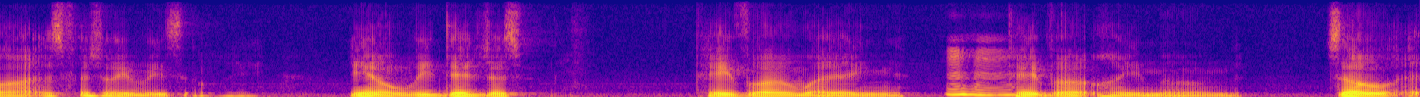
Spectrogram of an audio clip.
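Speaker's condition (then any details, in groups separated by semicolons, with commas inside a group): Spinal muscular atrophy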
